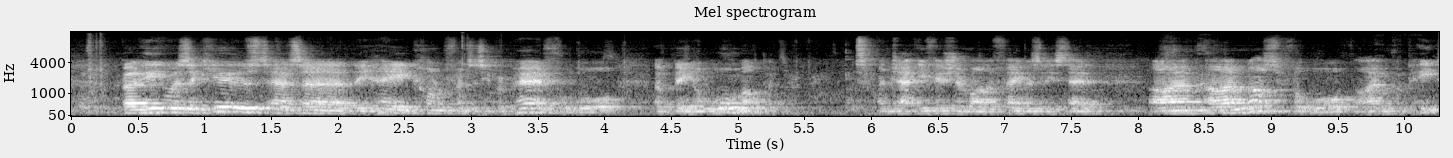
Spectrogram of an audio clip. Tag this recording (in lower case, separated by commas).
male speech, speech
